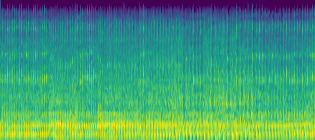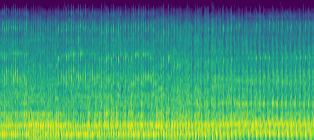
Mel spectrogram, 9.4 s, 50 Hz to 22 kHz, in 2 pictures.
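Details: New-old-stock Briggs & Stratton 5HP dual-shaft aluminum-bore engine, rebuilt, after fixing a no-start caused by the throttle plate closing fully and idle speed set too low; runs steadily with an even, quick chuff, holding speed without surging or missing; healthy.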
